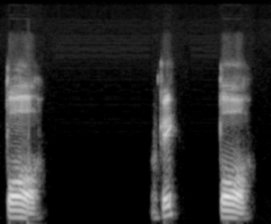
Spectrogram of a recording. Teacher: Now, it's a heavy letter. That means we're going to put pressure on the makhraj, raise the back end of the tongue, slowly release, round the mouth.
